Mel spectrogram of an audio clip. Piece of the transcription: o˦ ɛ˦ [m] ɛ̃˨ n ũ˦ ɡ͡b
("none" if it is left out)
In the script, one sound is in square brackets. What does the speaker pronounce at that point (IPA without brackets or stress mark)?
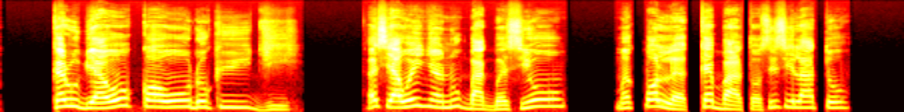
ɲ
